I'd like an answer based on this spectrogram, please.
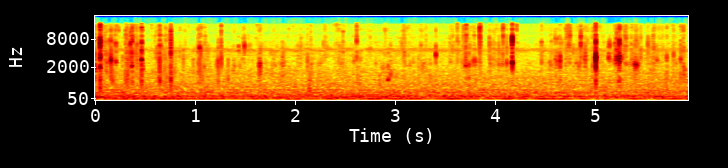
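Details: Stray mother cat and kittens hastily eating; brisk, crackling chews and bites in uneven bursts, some louder snaps standing out toward the end.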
